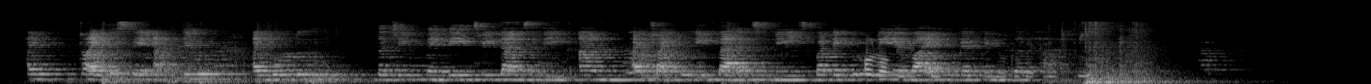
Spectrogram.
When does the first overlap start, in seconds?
8.6 s

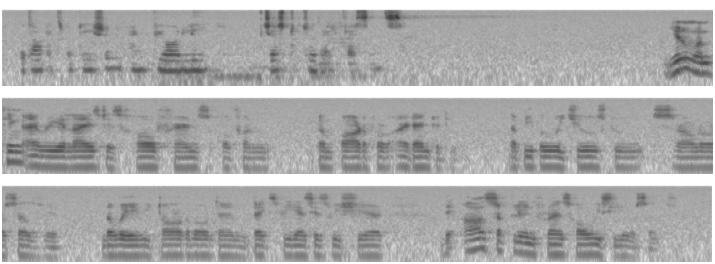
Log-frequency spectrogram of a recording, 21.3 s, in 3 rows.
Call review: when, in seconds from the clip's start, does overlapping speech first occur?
none

